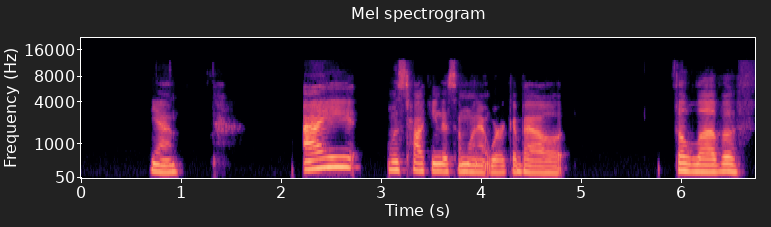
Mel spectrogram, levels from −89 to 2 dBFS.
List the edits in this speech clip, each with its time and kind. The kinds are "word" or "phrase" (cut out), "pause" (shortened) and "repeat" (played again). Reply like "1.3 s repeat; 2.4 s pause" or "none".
none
